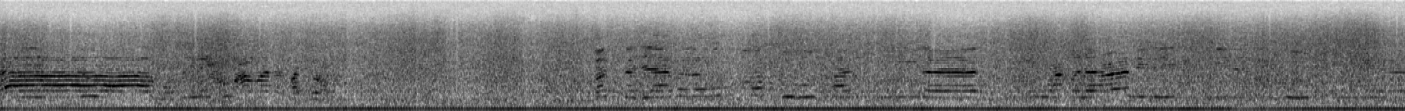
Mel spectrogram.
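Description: Boat engine running with a steady, unbroken low drone. People's voices come and go over it at times.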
